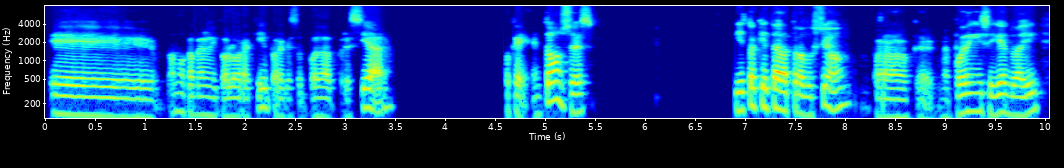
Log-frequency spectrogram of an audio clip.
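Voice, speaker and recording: A man's voice: mid-range voice, moderate pace, muffled recording. A man explaining ancient Hebrew text in an interview, teaching step by step and often checking in with the listeners. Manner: patient, repeats himself, checks in with "¿ok?". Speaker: guest explaining biblical Hebrew. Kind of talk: teaching over a shared screen.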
